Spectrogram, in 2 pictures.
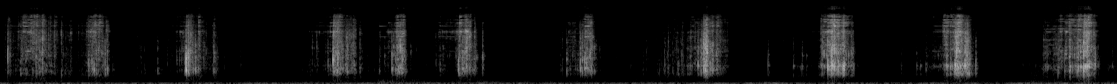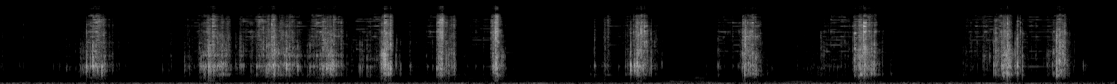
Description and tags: Shuffling gear or armor.
Armor, gear, shuffling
